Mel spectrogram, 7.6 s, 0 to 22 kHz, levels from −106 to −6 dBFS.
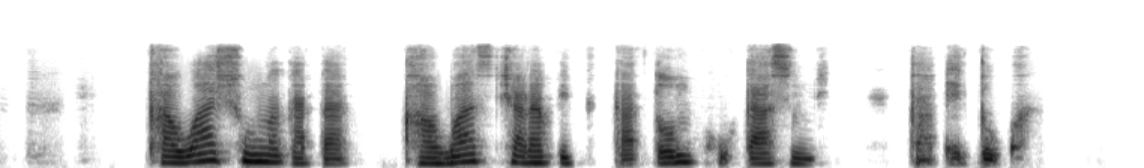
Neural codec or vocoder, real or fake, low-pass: codec, 44.1 kHz, 1.7 kbps, Pupu-Codec; fake; 7.2 kHz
